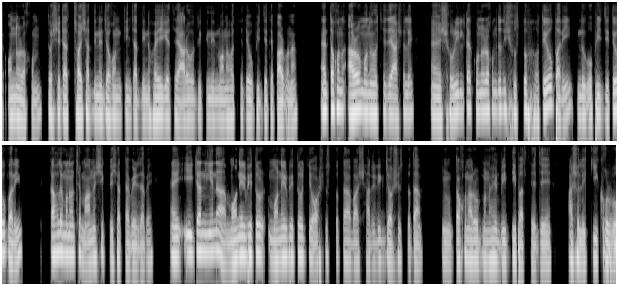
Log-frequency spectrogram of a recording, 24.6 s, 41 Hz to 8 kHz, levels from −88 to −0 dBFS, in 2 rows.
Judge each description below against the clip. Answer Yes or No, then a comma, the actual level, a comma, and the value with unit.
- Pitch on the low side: Yes, low, 110 Hz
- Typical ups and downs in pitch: Yes, average, 3.1 semitones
